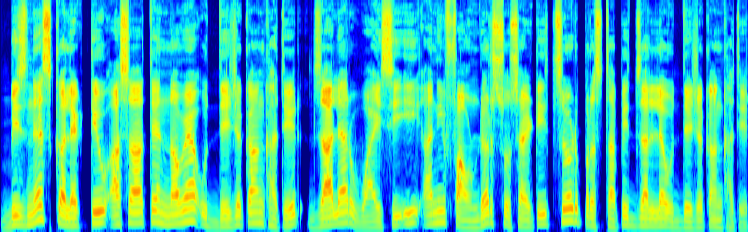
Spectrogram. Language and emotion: Goan Konkani, neutral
